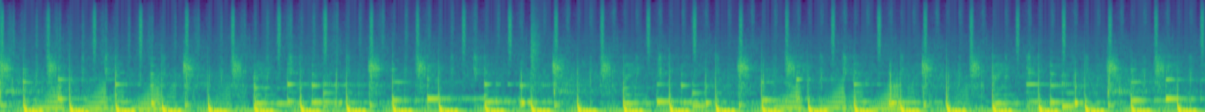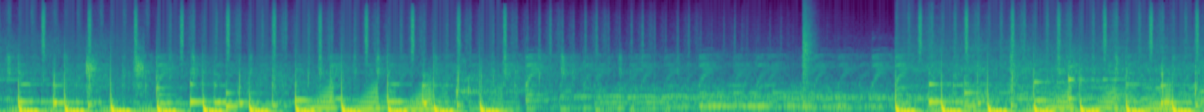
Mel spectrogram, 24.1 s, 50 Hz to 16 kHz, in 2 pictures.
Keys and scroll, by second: 3.3-6.9 typing, 8.7 space, 12.4 BackSpace, 12.7 space, 22.4-24.0 typing.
